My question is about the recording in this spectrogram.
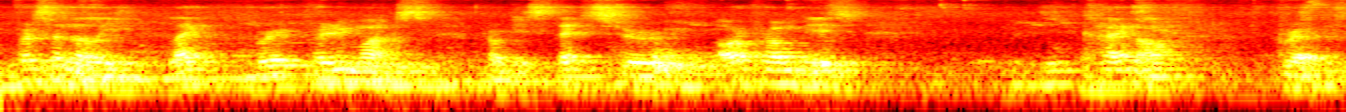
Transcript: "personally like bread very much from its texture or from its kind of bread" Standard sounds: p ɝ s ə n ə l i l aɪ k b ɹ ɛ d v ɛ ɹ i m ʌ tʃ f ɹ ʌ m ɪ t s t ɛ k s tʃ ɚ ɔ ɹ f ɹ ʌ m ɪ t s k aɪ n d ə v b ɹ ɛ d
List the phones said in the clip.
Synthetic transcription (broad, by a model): p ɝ s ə n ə l i l aɪ k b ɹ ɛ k v ɛ ɹ i m ʌ tʃ f ɹ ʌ m ɪ t s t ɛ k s ɚ ɔ ɹ f ɹ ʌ m ɪ t s k aɪ n d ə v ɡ ɹ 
